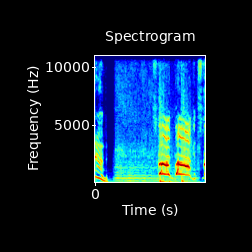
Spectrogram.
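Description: A short, steady buzzing hum, then a cartoon character's voice breaking into quick repeated cries, each falling in pitch, about a second and a quarter in.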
